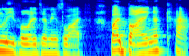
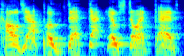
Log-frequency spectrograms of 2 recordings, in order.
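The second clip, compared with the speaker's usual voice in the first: high, brash cartoon cat; bossy talking cat putting down its owner; Willem Dafoe; 6 semitones higher than usual. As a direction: insult him in a pushy, high character voice.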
